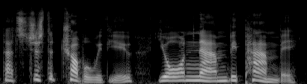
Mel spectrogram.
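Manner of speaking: high, loud, contemptuous jibe; scornful snort. A narrator's reading. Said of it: "snorted Margot".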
